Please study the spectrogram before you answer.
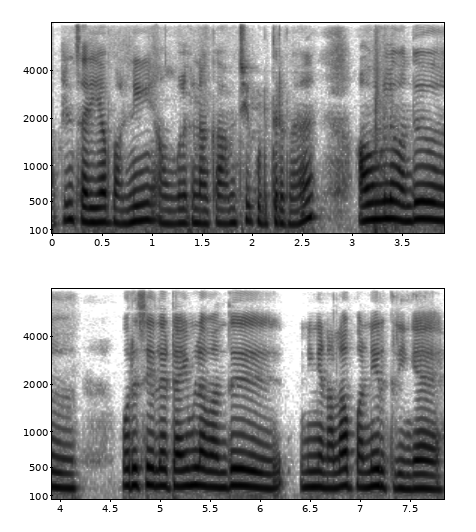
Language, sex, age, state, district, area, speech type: Tamil, female, 18-30, Tamil Nadu, Mayiladuthurai, rural, spontaneous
